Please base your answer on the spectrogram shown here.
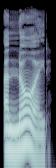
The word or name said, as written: annoyed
